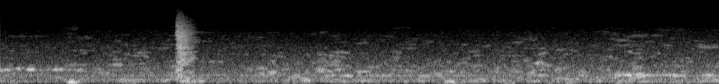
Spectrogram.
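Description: Busy din at Sealdah railway station, Kolkata: a steady wash of crowd murmur and rolling rumble of luggage trolleys, with a sharp high hiss or squeal rising briefly near the start.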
